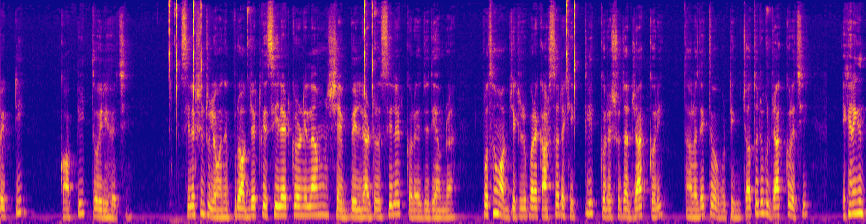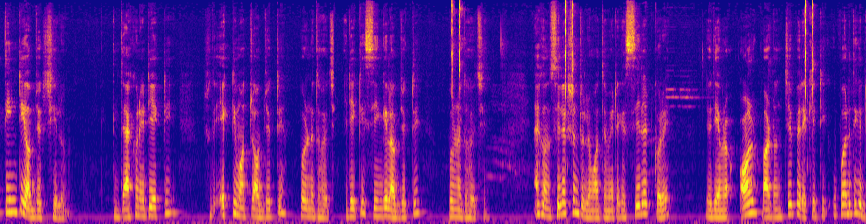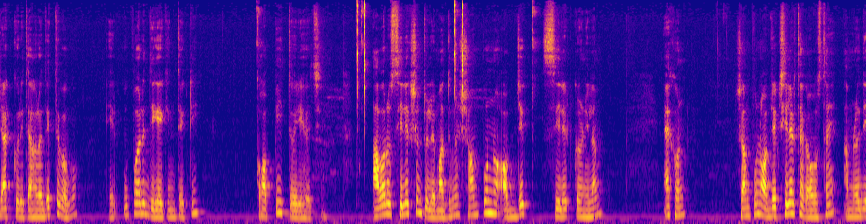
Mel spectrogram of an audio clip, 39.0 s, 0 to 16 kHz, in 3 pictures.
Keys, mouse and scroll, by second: 2.7 click, 5.6 click, 8.6 click, 17.9 click, 19.9 click, 21.6 click, 31.1 click, 32.9 click.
